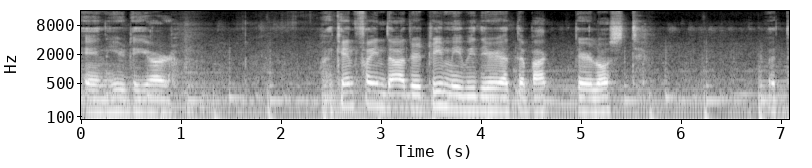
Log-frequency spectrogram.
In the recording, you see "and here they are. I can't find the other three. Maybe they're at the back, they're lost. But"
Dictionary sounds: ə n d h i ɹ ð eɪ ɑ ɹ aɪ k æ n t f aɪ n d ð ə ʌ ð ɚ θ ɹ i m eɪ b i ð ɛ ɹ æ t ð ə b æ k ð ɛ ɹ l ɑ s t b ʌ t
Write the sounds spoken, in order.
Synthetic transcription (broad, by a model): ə n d h i ɹ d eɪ ɑ ɹ aɪ k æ n t f aɪ n d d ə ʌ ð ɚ t ɹ i m eɪ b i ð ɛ ɹ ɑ t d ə b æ k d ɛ ɹ l ɑ s t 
